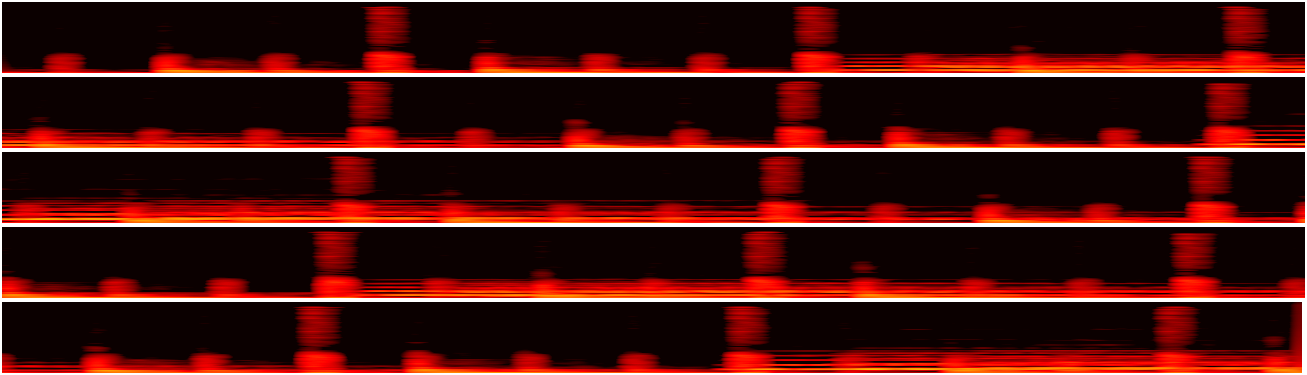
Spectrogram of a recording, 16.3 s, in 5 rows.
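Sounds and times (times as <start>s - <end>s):
game music loop: 0.5s - 16.2s.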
